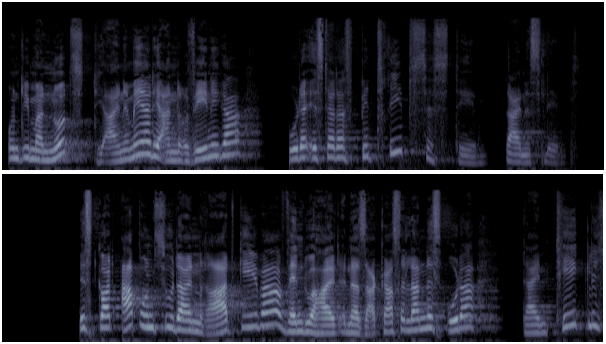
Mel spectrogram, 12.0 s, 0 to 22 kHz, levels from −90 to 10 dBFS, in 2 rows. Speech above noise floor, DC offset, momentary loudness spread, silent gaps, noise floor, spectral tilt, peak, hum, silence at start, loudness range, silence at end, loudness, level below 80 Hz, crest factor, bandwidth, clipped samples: over 52 dB; under 0.1%; 15 LU; none; under -90 dBFS; -3.5 dB/octave; -18 dBFS; none; 0.05 s; 11 LU; 0 s; -37 LUFS; -82 dBFS; 22 dB; 15.5 kHz; under 0.1%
